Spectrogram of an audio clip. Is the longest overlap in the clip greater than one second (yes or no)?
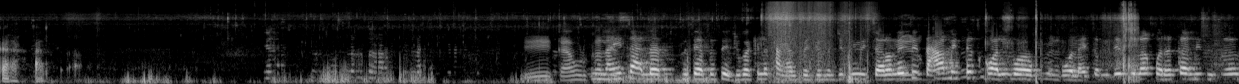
yes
